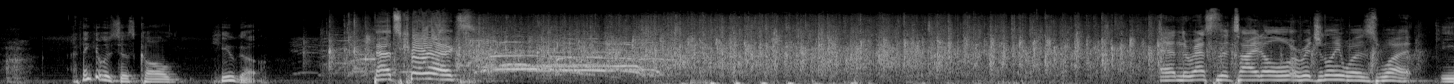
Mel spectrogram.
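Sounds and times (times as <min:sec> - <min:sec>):
speech: 0:00.8 - 0:02.7, 0:03.7 - 0:04.9, 0:11.6 - 0:14.5
high whistles or tonal cheers: 0:02.9 - 0:06.8
audience applause: 0:03.0 - 0:14.2.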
